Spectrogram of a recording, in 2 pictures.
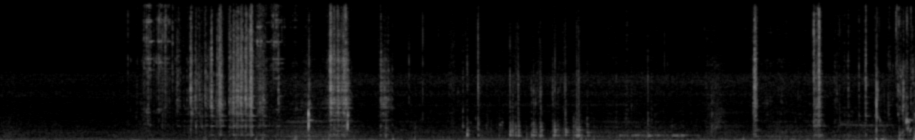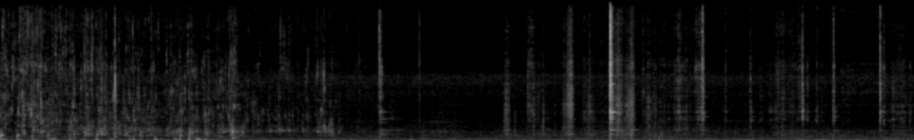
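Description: Faint handling of light metal camp cookware around a pop-can alcohol stove: scattered clinks and rattles, with water poured from a plastic bottle into a metal cup for a couple of seconds about nine seconds in. One sharp metallic clink about fifteen seconds in is the loudest sound.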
